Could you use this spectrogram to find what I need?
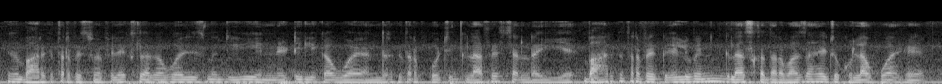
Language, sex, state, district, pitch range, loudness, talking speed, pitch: Hindi, male, Uttarakhand, Uttarkashi, 105-115 Hz, -19 LUFS, 215 wpm, 110 Hz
